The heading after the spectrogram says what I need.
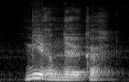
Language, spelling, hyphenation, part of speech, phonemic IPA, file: Dutch, mierenneuker, mie‧ren‧neu‧ker, noun, /ˈmiːrənøːkər/, Nl-mierenneuker.ogg
- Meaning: nitpicker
